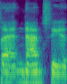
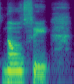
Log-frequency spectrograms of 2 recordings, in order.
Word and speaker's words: Nancy: Um I know it's not pronounced Nancy, it's Nuli, but um I'm trying uh to kind of balance an English and French accent uh when I say this.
